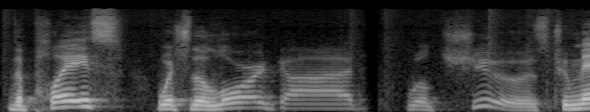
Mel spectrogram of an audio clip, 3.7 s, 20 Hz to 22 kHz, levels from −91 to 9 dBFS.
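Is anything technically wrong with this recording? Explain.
Yes, there are two faults in this speech clip.

Automatic gain rising, from 1.14 s to the end: the level reaching the microphone fell by about 14 dB. The gain control judged the input too quiet and turned itself up gradually to compensate. Because it raises everything at once, the voice and the room noise swell together over the following seconds.

Repeated stalls (stutter), between 1.37 s and 2.38 s: audio arrived late or more slowly than it was played, so the jitter buffer ran dry over and over, a dozen or so times in that second. At each stall the receiver stretched the last sound to bridge the wait, fading it in the longest gap of 90 ms. About 0.2 s was filled this way, roughly a fifth of the span, and nothing was lost. The speech drags and stutters rather than dropping out.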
